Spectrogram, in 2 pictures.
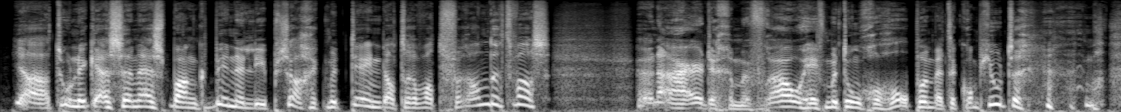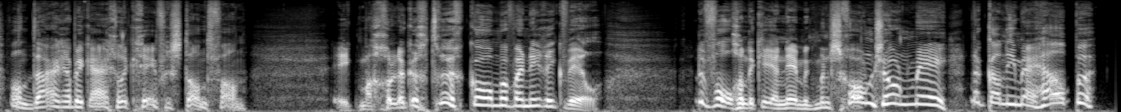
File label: character 90 year old man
